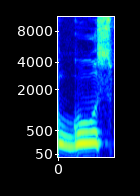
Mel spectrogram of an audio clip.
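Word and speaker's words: goose: जैसे कि यहाँ पर देखिए इसको गूज नहीं बोलेंगे, इसको गूस बोलेंगे, यानी एस जो है दो।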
